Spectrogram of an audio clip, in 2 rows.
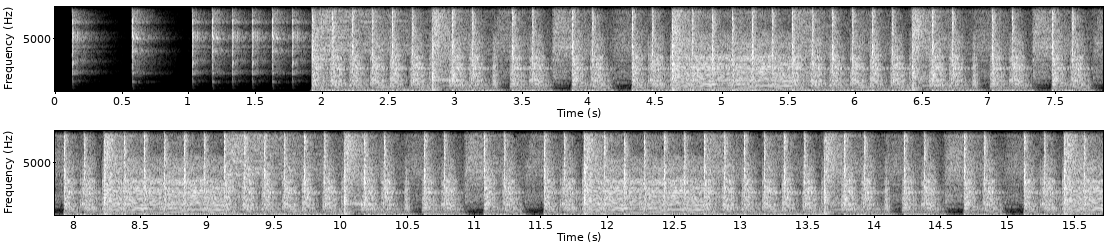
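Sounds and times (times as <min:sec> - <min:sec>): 
rhythm: 0:01.1 - 0:15.7.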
